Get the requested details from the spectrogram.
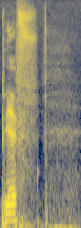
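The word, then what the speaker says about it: B'EF: Or there's another company that's got B''EF, so you say biff.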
